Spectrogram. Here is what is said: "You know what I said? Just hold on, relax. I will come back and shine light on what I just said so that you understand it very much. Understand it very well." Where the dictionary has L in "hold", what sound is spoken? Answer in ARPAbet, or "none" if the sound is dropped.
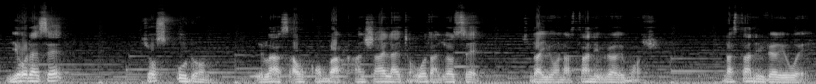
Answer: none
